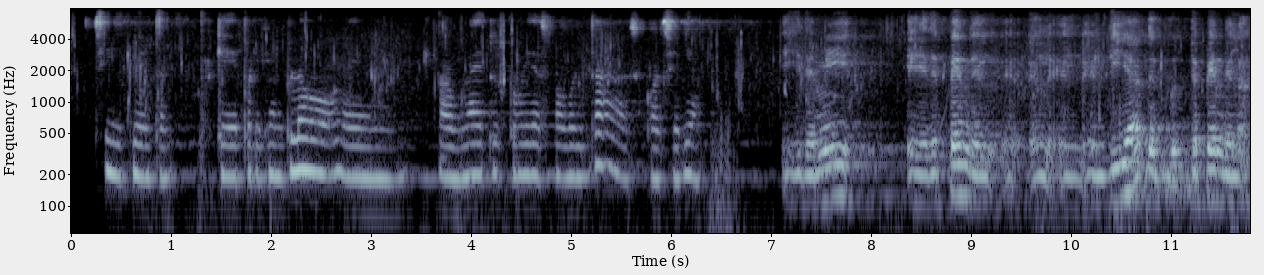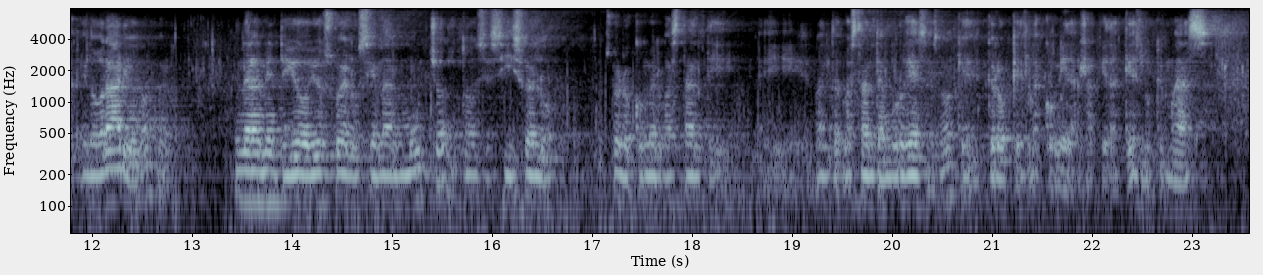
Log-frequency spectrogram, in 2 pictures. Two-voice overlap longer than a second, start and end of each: none

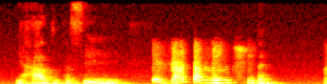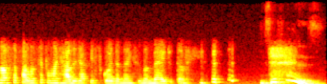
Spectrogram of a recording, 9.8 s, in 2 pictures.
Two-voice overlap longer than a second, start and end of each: none

